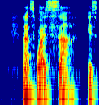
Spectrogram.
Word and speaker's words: ça: The word is ça. Ça, which means that. Ça. And so it's spelt C-A, and there's a little squiggle on the C, but we'll talk about that in a minute.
